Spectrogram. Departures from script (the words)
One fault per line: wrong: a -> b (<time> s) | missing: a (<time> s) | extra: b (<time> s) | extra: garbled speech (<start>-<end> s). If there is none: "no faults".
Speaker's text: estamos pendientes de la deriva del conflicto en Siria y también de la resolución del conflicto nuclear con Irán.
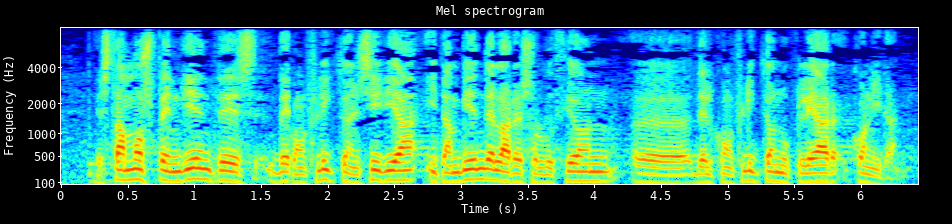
missing: la deriva del (1.7 s)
